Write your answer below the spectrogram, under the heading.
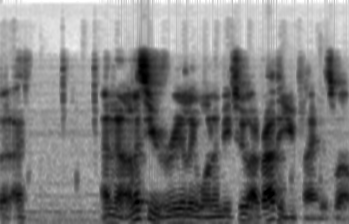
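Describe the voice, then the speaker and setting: With music playing in the background, the speaker rushes along at a very fast pace in an Australian accent. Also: man. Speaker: game streamer. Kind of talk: live gameplay commentary. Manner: animated.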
